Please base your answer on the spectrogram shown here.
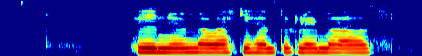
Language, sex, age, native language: Icelandic, male, 11, Icelandic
